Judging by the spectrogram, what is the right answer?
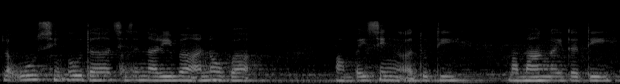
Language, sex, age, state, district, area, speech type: Manipuri, female, 30-45, Manipur, Kakching, rural, spontaneous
